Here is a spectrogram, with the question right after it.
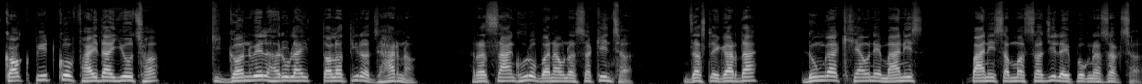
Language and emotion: Nepali, neutral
